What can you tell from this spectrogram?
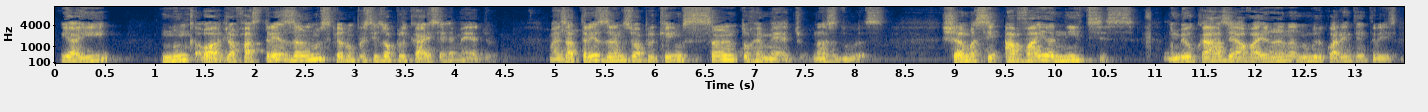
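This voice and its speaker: A man's voice: a little high, moderate pace, fairly bright tone. Blunt Brazilian man giving firm advice. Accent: Brazilian Portuguese. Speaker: co-host giving parenting tips. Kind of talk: casual chat to camera.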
